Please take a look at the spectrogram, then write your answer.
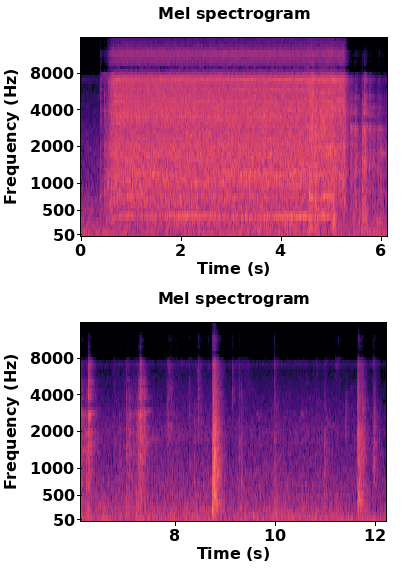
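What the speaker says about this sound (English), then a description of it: "First thing I'm going to do, drill the corners." Power drill with a half-inch bit boring into the corner of a plastic container, a loud steady whirring drone for about five seconds, then it stops and is followed by scattered clicks, taps and handling knocks.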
